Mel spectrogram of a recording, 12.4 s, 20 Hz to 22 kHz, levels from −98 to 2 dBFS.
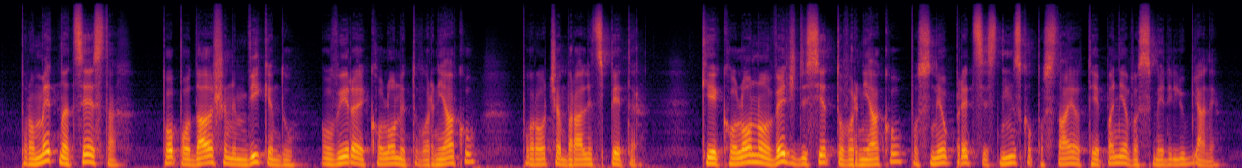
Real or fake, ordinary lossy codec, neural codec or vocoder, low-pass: fake; none; autoencoder, 48 kHz, 32 numbers a frame, DAC-VAE, trained on Japanese speech; 19.8 kHz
